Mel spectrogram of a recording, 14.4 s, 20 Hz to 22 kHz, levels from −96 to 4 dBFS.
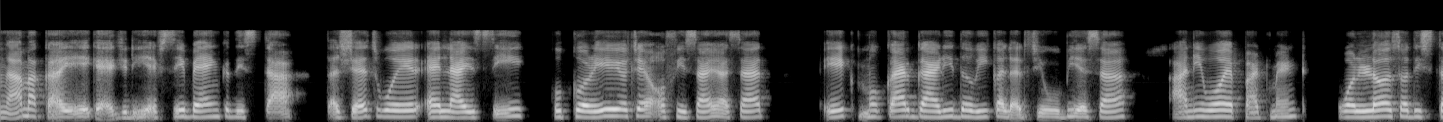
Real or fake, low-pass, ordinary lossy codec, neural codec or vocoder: fake; none; none; codec, 16 kHz, 2 kbps, X-Codec, HuBERT features, trained on LibriSpeech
